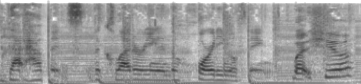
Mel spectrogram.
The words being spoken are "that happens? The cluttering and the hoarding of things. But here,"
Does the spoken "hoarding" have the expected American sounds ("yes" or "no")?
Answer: yes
